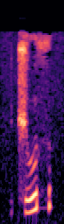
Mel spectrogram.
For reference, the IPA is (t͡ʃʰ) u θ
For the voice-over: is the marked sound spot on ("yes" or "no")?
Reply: no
